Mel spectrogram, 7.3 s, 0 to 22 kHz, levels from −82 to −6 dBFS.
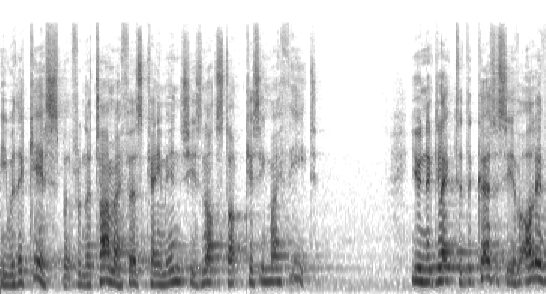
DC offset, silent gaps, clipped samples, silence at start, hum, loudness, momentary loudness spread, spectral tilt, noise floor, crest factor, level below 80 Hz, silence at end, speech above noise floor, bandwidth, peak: under 0.1%; none; under 0.1%; 0 s; none; -25 LUFS; 8 LU; -4 dB/octave; -57 dBFS; 20 dB; -68 dBFS; 0 s; 32 dB; 16 kHz; -6 dBFS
